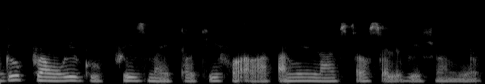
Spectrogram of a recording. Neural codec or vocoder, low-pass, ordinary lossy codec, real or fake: codec, 24 kHz, 6 kbps, HILCodec; 7.2 kHz; none; fake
